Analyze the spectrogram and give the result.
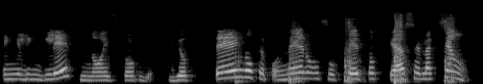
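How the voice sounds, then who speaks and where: A woman teaching an English class, explaining grammar slowly and patiently and checking often that students follow. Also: fairly high pitch, a little hiss or hum. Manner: slow, patient explaining with frequent check-ins. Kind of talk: online class lesson.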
